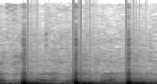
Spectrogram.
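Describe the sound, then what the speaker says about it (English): Three evenly spaced bass drum hits from live-coded PHP music, each a short, punchy low thump, steady and prominent. "okay, we got a nice bass drum."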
